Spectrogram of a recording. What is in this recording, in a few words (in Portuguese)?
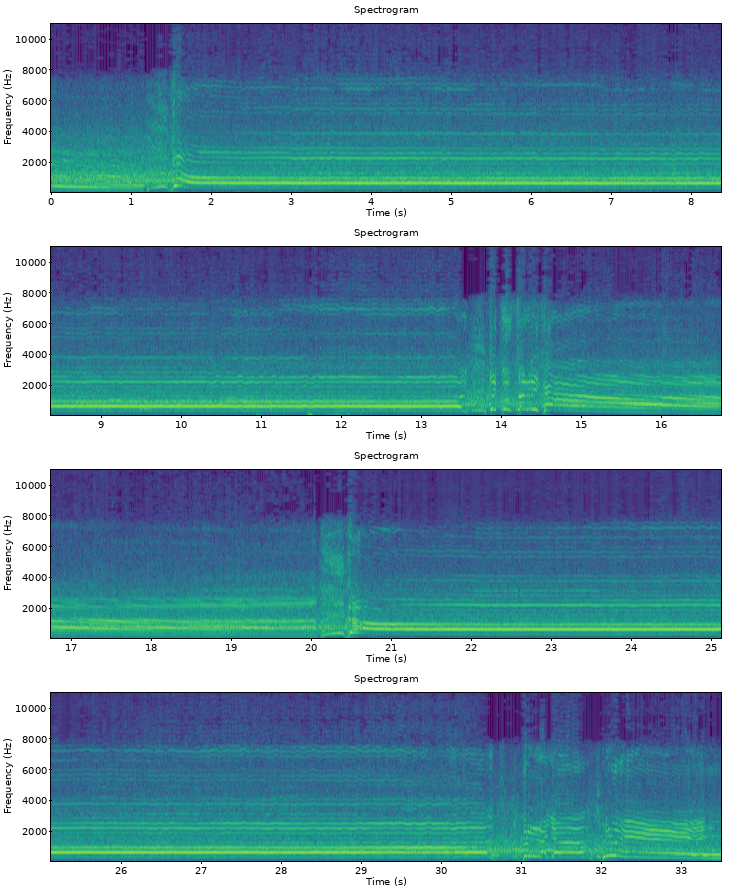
LOCUTOR COSTA RIQUENHO NARRA GOL; GOL DA COSTA RICA NA COPA DE 2014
